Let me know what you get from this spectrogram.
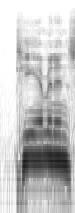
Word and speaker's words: Tiananmen: Liam, I was in China and I got a really bad stomach ache, and I was in Tiananmen Square.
